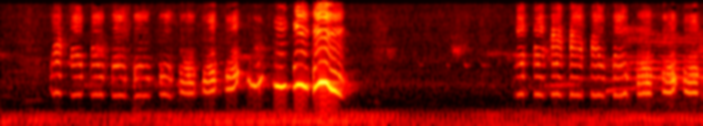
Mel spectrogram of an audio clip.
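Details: Black-naped oriole in song, Aceh bird from Sumatra, copying white-rumped shama: steady series of short clipped notes building to a loud twisting whistle, a pause of about a second, then another rapid note series.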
